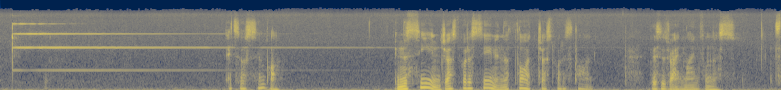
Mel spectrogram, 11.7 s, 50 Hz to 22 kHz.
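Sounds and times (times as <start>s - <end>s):
meditation bell struck once: 0.0s - 7.1s
speech: 3.5s - 4.3s, 6.0s - 9.0s, 9.8s - 11.7s.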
